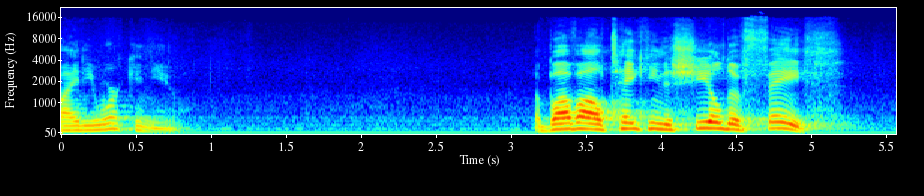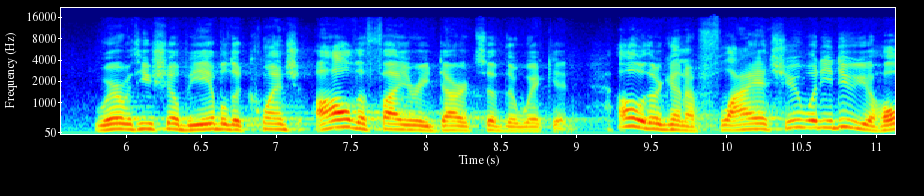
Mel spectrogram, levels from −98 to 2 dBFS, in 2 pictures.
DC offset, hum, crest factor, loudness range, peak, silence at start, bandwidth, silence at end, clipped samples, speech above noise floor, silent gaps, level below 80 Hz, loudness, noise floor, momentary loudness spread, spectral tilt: under 0.1%; none; 18 dB; 4 LU; -4 dBFS; 0 s; 15.5 kHz; 0 s; under 0.1%; 35 dB; none; -58 dBFS; -21 LUFS; -56 dBFS; 13 LU; -7.5 dB/octave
